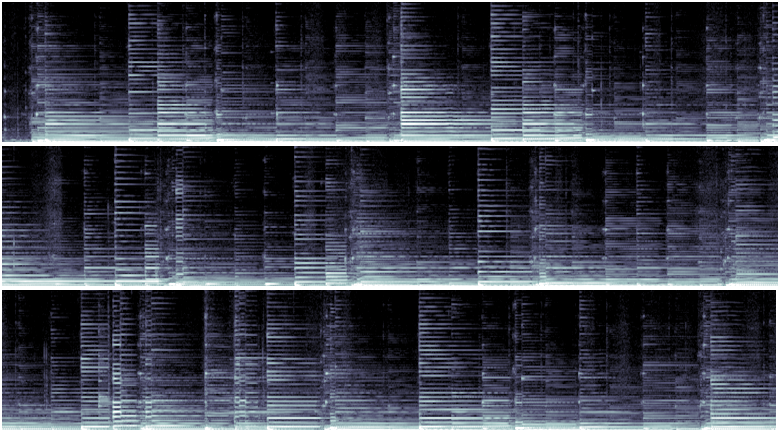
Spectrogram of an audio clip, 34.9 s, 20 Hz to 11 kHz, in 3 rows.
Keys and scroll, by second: 24.4 b, 25.4 x, 27.5 x, 28.5 x, 29.0 0, 30.9 x, 31.9 space, 33.0-34.6 typing.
